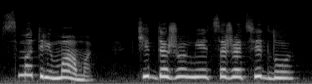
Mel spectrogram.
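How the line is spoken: Joyful babbling. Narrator (Russian): Радостно лепетала Руфь

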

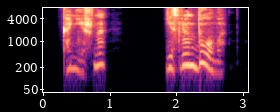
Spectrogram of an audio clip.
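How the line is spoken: Whisper. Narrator (Russian): шепнула Джейн Майклу

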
